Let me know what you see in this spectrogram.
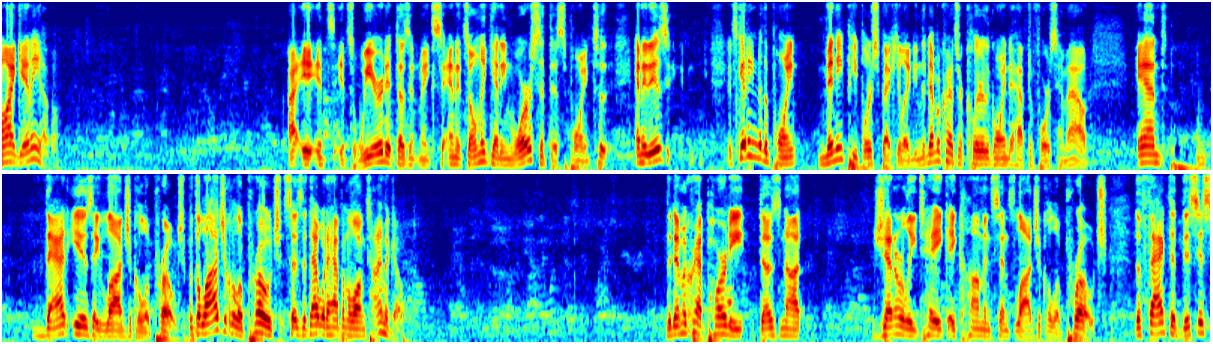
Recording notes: live at Scramblers Diner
